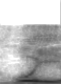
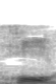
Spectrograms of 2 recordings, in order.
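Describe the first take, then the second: First: The word uses the colloquial everyday pronunciation. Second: The word uses the literary reading pronunciation. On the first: The speaker calls it wrong. "唔好读作火哦" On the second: The speaker calls it right. "这个火爱读作火啊"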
